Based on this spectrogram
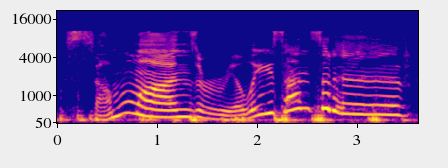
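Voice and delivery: slow, high, drawn-out sneer; mock the spouse's feelings, dripping sarcasm; sarcastic mocking.

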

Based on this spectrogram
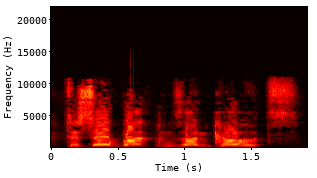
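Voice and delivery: loud, high, slow mocking question; loud high scornful To sew buttons; scornful shout. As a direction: hurl the question at him slowly. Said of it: "Reb Chanan lost it".

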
